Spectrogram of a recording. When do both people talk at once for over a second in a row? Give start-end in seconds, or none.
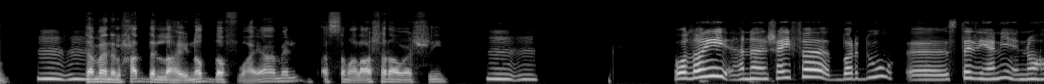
none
